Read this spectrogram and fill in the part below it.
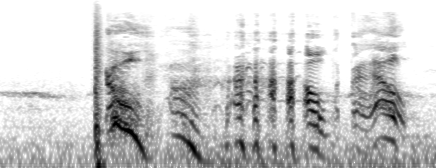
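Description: A young man groans in pain close by.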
